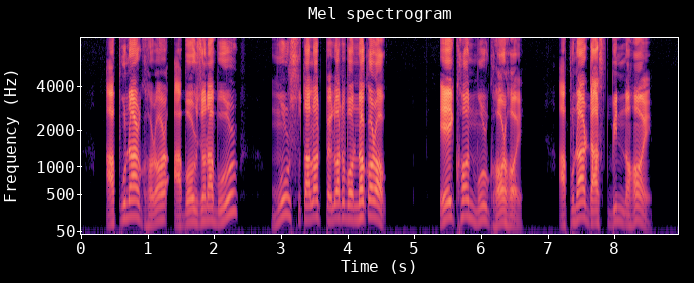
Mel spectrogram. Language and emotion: Assamese, angry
